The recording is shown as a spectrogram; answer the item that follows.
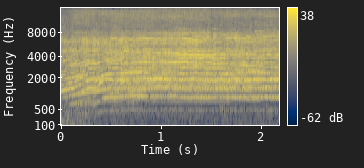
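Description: A voice holding one long, high call that rises in pitch at the start and then stays level for over two seconds.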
